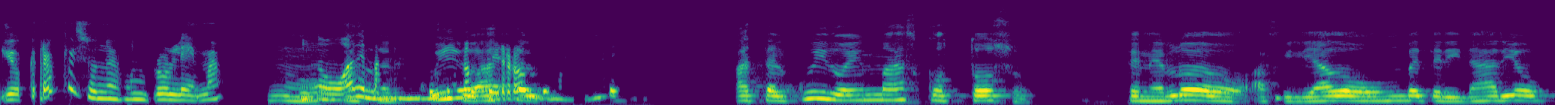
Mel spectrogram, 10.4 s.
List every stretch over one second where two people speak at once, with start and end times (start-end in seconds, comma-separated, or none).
2.0-3.6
